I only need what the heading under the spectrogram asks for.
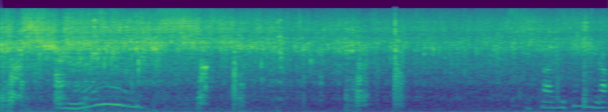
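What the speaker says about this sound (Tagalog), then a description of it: "Isabihin lang po natin hanggang sa lumambot yung ating sibuyas." Onion sautéing in a pan for pancit canton makes a close, steady frying hiss with periodic stirring scrapes and clicks, and a faint tonal whine in the background; no talking.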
